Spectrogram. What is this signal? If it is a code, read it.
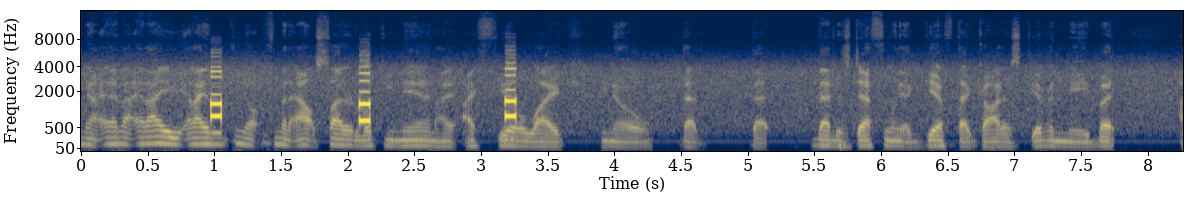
DTMF, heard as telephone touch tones, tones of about 80 ms, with hum and speech in English. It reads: 8 2 9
